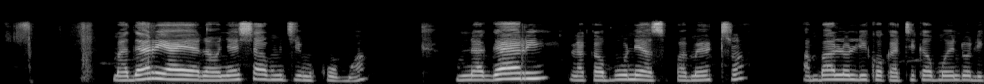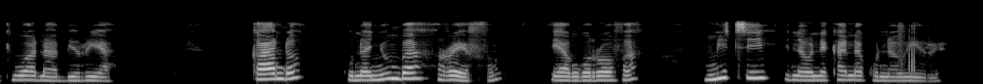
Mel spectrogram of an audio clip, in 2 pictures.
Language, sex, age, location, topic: Swahili, female, 25-35, Nairobi, government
